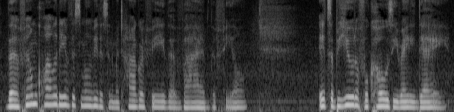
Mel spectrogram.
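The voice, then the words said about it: Smooth jazz radio DJ voice. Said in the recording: “turn on my smooth jazz radio voice”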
